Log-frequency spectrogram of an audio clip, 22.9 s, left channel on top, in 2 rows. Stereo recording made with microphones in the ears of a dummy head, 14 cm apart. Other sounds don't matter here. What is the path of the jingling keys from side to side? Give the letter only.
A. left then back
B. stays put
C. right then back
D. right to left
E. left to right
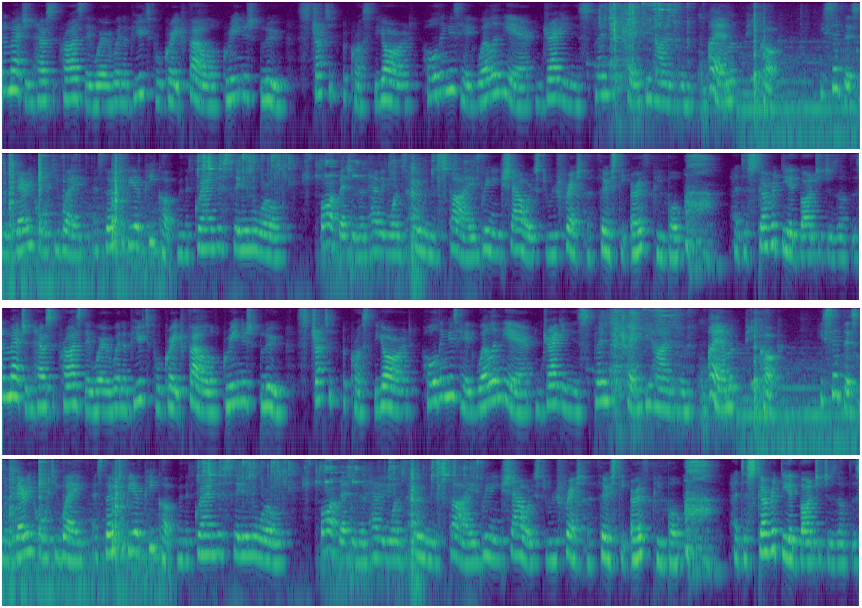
E.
